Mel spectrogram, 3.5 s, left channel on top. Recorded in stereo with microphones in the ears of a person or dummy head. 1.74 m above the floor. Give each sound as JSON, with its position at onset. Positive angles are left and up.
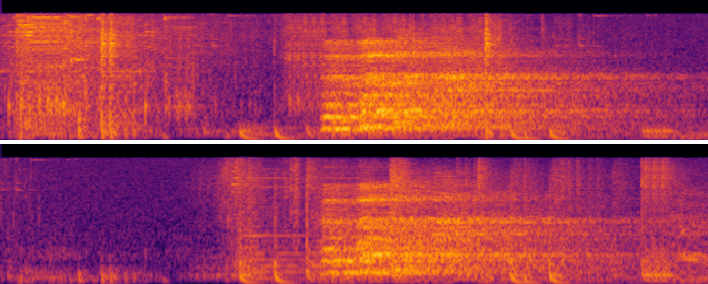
{"t": 1.6, "sound": "laughter", "side_deg": -10, "distance_m": 1.6}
